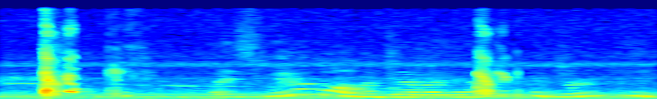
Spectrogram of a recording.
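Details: A female gives loud hiccups: two quick, sharp hiccup sounds, then another a couple of seconds later, with faint talk in between.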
